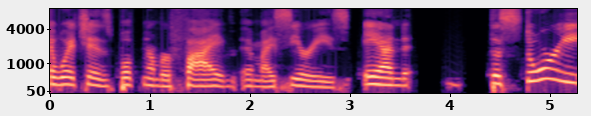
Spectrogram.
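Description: A woman hosting a podcast, chatting informally and a little haltingly, with emphasis on key words. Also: medium pitch, no room sound. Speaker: podcast host and author. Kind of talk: casual podcast chat.

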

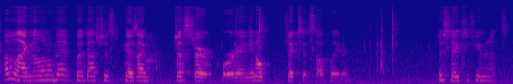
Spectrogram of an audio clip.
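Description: Bright, excitable young woman gamer. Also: mid-range voice, brisk, slight background noise. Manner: excitable, playful, goofy exclamations. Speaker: gamer, video creator. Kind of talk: casual gameplay chat, reading quest captions aloud.

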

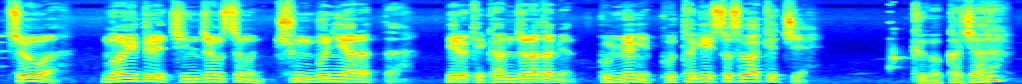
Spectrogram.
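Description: A man's voice: mid-range voice, expressive, a little fast, a little hiss or hum, close to an everyday voice. A male actor playing a haughty, condescending nobleman in a video game dub, speaking in a pompous, formal aristocratic way. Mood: smug, approving. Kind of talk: dubbed video game dialogue.

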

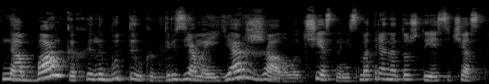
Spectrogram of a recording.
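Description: Female vlog commentator, mid-pitched but very animated, under the weather, mocking and exasperated, informal. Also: normal speed. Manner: sarcastic, exasperated. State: unwell, says voice is nearly gone.

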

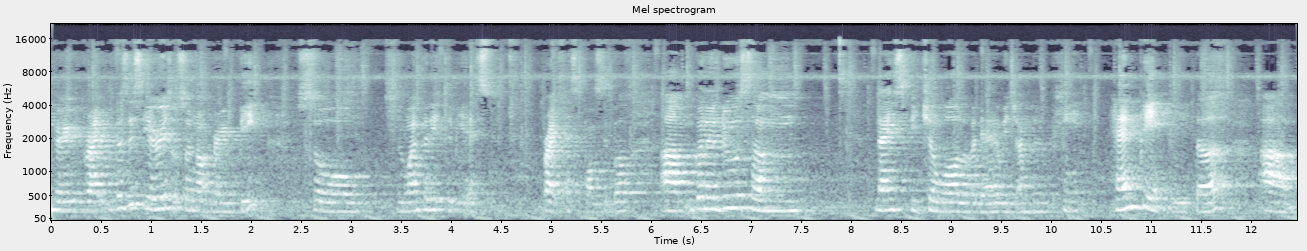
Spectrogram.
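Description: A woman's voice: mid-range voice, far from the mic, background noise. A woman in her thirties from Malaysia, chatty and explanatory, giving a walkthrough of a house being renovated, filmed with a handheld camera a few feet away. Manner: chatty and explanatory, with frequent "um" and gesturing. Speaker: home renovation vlogger. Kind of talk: casual house tour walkthrough. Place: empty house with bare rooms and stairwell, indoors. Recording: echoey empty rooms, voice a bit off-mic.

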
